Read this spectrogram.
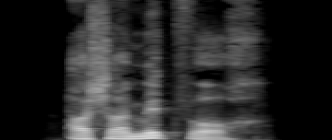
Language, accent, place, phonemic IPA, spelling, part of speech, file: German, Germany, Berlin, /ˈaʃɐˈmɪtvɔx/, Aschermittwoch, noun, De-Aschermittwoch.ogg
- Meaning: Ash Wednesday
